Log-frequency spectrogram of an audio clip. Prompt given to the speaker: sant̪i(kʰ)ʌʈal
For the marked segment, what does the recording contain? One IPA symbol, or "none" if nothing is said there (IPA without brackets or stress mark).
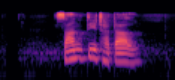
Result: ʈʰ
